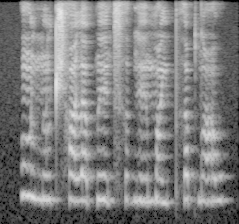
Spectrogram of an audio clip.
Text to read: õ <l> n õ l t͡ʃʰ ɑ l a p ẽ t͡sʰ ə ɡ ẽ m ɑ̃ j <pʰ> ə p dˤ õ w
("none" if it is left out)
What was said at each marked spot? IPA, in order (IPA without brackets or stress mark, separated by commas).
l, pʰ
